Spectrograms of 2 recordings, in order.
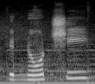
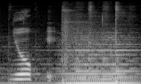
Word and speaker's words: gnocchi: While some people say it as Gnocchi or Gnocchi, it's actually pronounced as Gnocchi. Remember that when you see a CH on an Italian word, it has to be pronounced like a K, and if you see a GN, it's Ñ.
